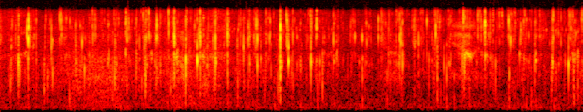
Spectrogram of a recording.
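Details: Several cats feeding on soft food in a small room, moist lapping and chewing with rapid crisp clicks and smacks, continuing steadily throughout.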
